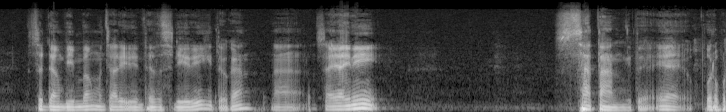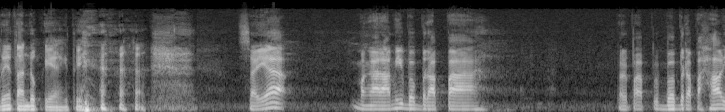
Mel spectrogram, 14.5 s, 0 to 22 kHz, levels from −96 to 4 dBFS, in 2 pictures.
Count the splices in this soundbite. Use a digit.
1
